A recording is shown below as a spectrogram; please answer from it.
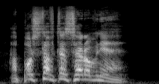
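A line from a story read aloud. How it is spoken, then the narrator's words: Roaring, now milder. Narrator (Czech): zařval už mírněji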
